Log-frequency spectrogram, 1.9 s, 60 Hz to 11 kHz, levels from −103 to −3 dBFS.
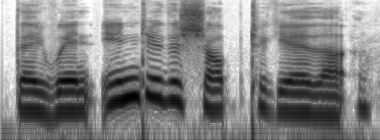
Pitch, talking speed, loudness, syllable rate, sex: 205 Hz, 190 wpm, -14 LUFS, 5.9 syllables/s, female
